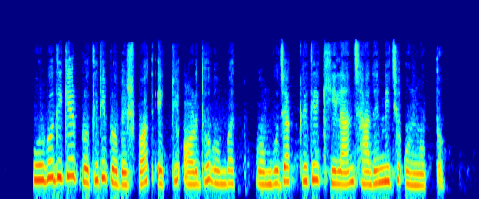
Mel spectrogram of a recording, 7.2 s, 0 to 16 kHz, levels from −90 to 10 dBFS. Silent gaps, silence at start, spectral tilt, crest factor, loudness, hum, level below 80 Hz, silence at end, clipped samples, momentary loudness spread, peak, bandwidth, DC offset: none; 0.5 s; -7.5 dB/octave; 14 dB; -16 LUFS; none; -60 dBFS; 0.55 s; under 0.1%; 10 LU; -2 dBFS; 8 kHz; under 0.1%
